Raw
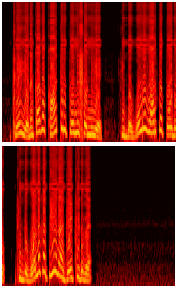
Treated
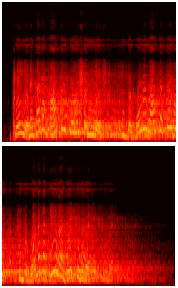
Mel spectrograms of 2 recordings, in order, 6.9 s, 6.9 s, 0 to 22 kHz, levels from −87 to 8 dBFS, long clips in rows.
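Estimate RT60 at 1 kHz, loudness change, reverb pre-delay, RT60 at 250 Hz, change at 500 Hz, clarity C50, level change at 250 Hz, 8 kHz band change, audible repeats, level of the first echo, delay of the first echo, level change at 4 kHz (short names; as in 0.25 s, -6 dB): 2.8 s, -2.5 dB, 32 ms, 2.9 s, -1.5 dB, 3.0 dB, -2.0 dB, under -15 dB, 3, -8.0 dB, 0.464 s, -13.5 dB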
